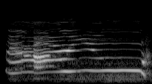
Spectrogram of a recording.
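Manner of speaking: put-on very high thin squeak of a lost baby bat. Lost baby bat calling for her mother, high squeak. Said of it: "Stella Luna squeaked".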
